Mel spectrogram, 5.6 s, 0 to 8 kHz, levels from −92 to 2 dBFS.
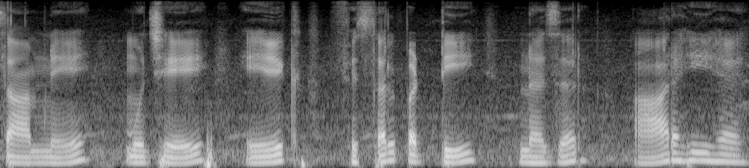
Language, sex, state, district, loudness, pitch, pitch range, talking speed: Hindi, male, Madhya Pradesh, Katni, -18 LUFS, 110 Hz, 100-130 Hz, 95 wpm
